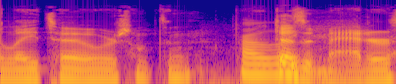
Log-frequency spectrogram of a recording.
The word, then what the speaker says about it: Leto: i think she said i think they said it more like leto or later or something probably doesn't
